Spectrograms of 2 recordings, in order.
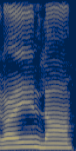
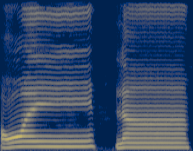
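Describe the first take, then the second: First: The first letter is said thin and light. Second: The first letter is said heavy and full. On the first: The speaker calls it wrong. "ऐसे गाइन लाम नहीं पढ़ेंगे" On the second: The speaker calls it right. "इसको भी पुर पढ़ेंगे"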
